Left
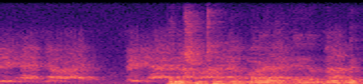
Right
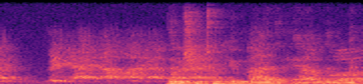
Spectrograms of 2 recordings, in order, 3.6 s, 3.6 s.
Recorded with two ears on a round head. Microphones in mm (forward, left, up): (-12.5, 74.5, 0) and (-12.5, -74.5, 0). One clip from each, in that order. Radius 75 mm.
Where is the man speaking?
Centre (ahead or behind), 1.2 m.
